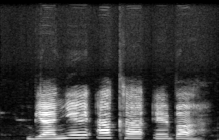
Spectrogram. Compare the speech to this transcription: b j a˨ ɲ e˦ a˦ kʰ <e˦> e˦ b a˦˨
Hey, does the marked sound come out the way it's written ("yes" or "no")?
no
